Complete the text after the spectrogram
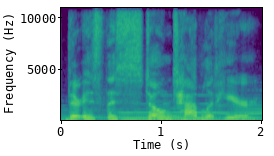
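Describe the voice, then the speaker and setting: A man voicing a gentle, thoughtful companion who speaks in a measured way. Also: high-pitched, big pitch swings, loud music behind the voice. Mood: calm. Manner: measured, reflective. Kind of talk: video game voice acting.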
